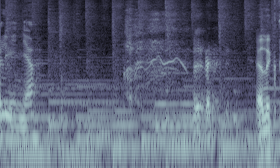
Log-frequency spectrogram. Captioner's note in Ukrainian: сміх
